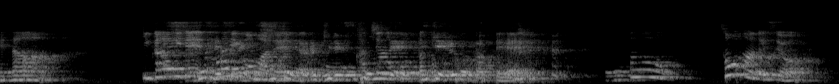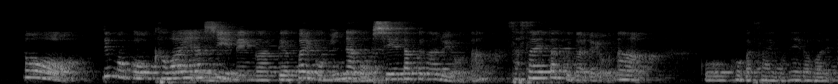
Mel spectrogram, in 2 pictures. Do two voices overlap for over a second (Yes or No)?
Yes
